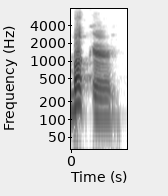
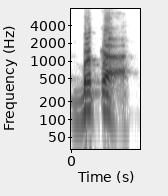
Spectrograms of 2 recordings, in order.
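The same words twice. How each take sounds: First: The name ends in an 'er' sound. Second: The name ends in an 'ah' sound. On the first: The speaker calls it wrong. "not Booker" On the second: The speaker calls it right. "That's B U K B U K K A. I'm saying it right"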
